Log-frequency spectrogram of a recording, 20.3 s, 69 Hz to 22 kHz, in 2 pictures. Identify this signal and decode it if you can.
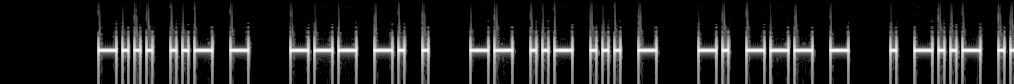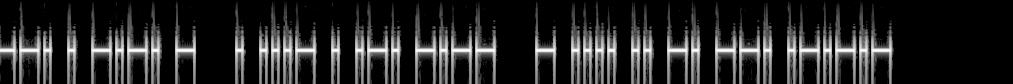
Morse code, heard as a keyed tone, about 20 wpm, 700 Hz. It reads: BUT ONE MUST NOT EXPECT EVERYTHING.
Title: Sentences from Top 1100 Words 20wpm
